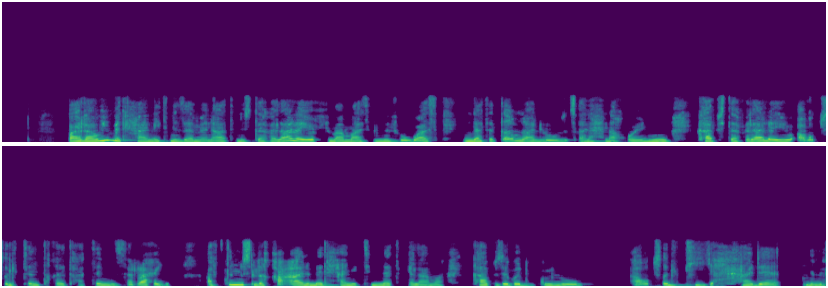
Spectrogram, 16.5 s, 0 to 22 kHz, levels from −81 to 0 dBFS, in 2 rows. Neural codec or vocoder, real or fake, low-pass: codec, 16 kHz, 16 kbps, FreqCodec, smaller model; fake; 7.2 kHz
